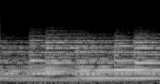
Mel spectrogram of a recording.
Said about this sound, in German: Also, was ist Ihr Tipp? Wo läuten die Glocken heute zum letzten Mal beim Heiligen Bimbam?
